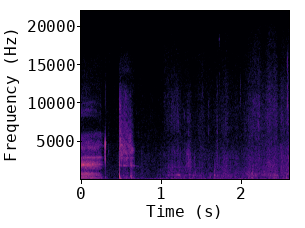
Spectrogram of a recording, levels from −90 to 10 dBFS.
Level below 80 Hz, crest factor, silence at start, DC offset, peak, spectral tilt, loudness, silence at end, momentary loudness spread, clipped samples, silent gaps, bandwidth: -64 dBFS; 28 dB; 0 s; under 0.1%; -22 dBFS; -2 dB/octave; -49 LUFS; 0 s; 15 LU; under 0.1%; none; over 20 kHz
